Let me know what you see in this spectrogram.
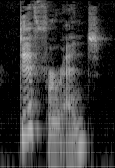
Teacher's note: The word different is a 3-syllable word, but the most important syllable is the first syllable. That's where you have to put the emphasis to stretch it out, and it has an underline to show you that.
